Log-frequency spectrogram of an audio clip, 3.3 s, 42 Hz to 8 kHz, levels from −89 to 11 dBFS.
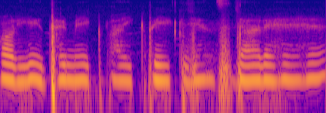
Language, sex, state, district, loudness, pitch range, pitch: Hindi, female, Bihar, Gaya, -21 LUFS, 195-200 Hz, 195 Hz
